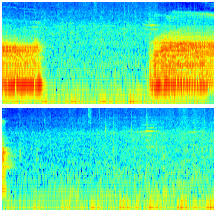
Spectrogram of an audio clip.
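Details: A frog climbing a tree looking for a way out: the tail of one nasal call, then a second loud, harsh, buzzy call about a second long, followed by quiet.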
